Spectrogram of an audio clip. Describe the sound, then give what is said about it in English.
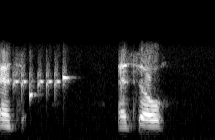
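A phone ringtone for an incoming call chimes in a few quick pulsing bursts, then stops and a voice briefly talks. “And so, I got another phone call.”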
